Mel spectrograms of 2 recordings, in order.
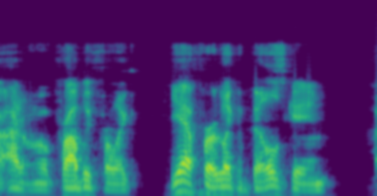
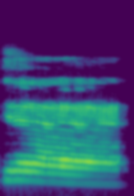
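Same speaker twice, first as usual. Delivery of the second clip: higher, drawn-out mock hesitation; noncommittal stalling; 5 semitones higher, 3 dB quieter than usual. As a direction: stretch it out like a reluctant dodge. Acted noncommittal reply to a request.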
